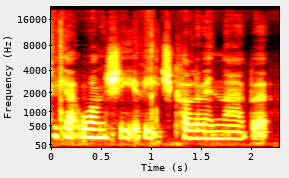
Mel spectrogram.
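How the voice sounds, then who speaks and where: A woman's voice: on the low side, flat delivery, brisk, a bit bright, slight background noise. A British woman giving a casual, unscripted craft tutorial in a chatty, self-deprecating way. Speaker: craft video host.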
